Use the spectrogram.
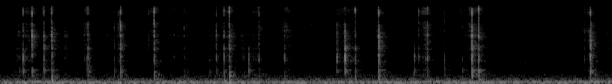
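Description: A small piece of dark blue sticky tape, folded or stuck into a flat strip and held upright in one hand, is tapped and scratched repeatedly by long stiletto nails close to a binaural microphone. Quick, crisp clicks and brief scratchy crackles, bright and dry, sit over a steady low hum.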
